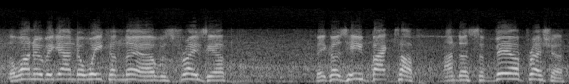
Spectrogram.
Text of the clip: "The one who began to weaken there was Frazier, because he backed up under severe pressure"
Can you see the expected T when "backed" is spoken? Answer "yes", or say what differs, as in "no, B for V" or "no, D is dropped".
yes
